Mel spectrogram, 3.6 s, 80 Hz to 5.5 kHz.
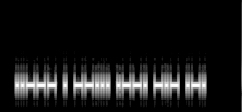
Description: Morse code, heard as a keyed tone, about 30 wpm, 700 Hz. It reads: 2E7PKR
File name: UK MASTER QSOs TRAINING / 30WPM / UK MASTER QSOs 0031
